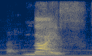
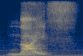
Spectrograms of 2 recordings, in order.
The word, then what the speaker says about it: knife: fork knife spoon okay observe that this letter here is silent we don't say this letter okay so we don't pronounce this letter we start here knife knife okay so fork knife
